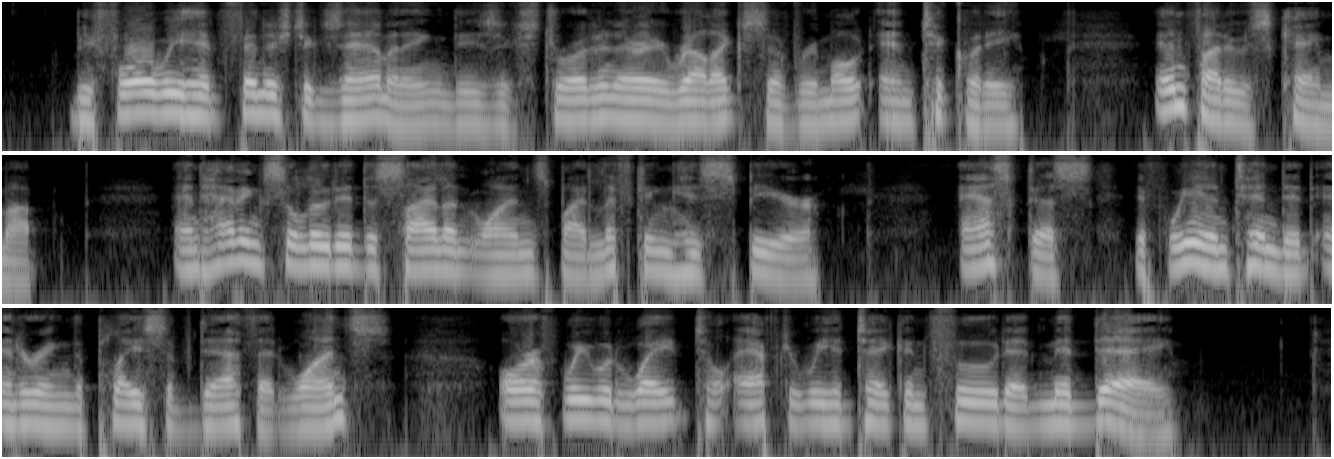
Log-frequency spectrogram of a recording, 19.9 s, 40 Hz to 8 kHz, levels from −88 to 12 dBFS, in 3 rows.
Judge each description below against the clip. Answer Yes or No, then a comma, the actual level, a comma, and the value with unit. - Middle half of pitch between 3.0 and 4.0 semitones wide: Yes, average, 3.4 semitones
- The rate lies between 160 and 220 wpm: No, average, 150 wpm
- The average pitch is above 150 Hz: No, low, 130 Hz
